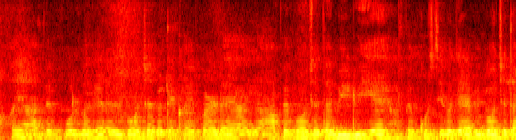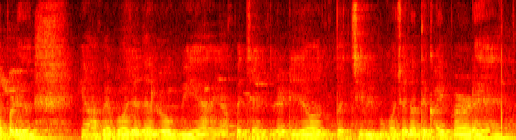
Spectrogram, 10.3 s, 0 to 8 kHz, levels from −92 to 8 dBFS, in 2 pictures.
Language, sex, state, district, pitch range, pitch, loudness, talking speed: Hindi, female, Uttar Pradesh, Jalaun, 180-185 Hz, 185 Hz, -15 LUFS, 290 wpm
